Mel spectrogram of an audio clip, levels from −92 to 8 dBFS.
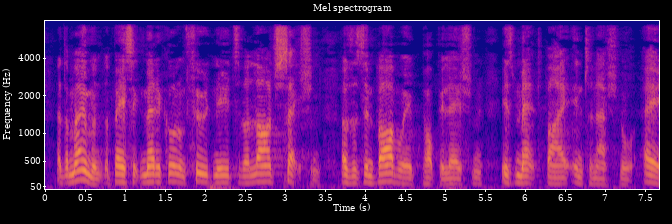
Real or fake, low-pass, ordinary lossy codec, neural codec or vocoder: fake; 7.2 kHz; AAC, 48 kbps; codec, 16 kHz, 16 kbps, FreqCodec, smaller model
